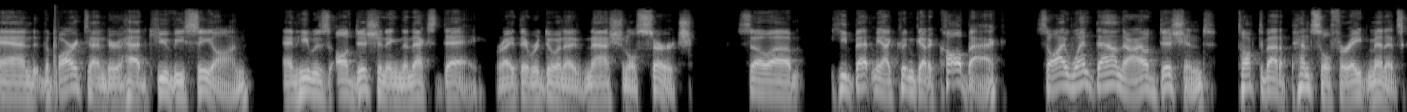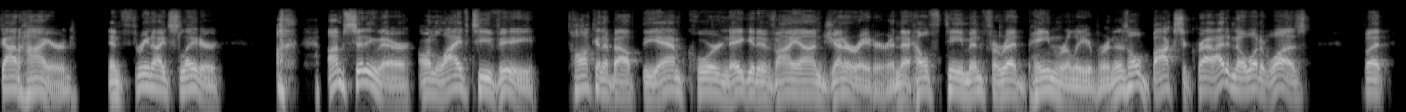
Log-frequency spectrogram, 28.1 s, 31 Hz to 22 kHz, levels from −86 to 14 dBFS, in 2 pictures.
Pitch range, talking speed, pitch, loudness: 85-120 Hz, 180 wpm, 100 Hz, -19 LUFS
